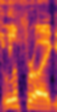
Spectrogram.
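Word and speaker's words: Laphroaig: Is that how you say it? – Yep. Lafroig. – Okay. – Nope. No. No. No, no, no. – Oh, no! – No. It smells like... – Lafroig, pronounced Lafroig, is an all-malt Scotch whiskey from the remote island of Islay in the Western Isles of Scotland.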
